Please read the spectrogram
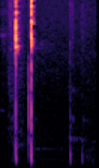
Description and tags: A non edited click sound effect
click, clicking, clicks, mouse, typing, keyboard, computer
